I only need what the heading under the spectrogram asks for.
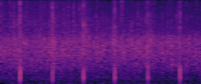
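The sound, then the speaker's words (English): An audience applauds to welcome each other across church campuses, with steady crowd clapping and six sharp, evenly spaced claps standing out close by over about two seconds. “Would you just help me by applause? Would you just welcome each other on all the different campuses and those that are joining us online right now?”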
